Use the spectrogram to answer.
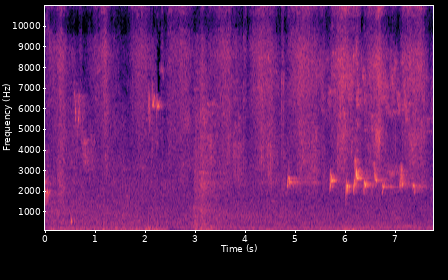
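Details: Red-whiskered bulbul, an invasive exotic species, recorded in spring in the parks and gardens of Campanar, València. A short series of bright whistled phrases arrives in the second half over steady low traffic-like rumble.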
